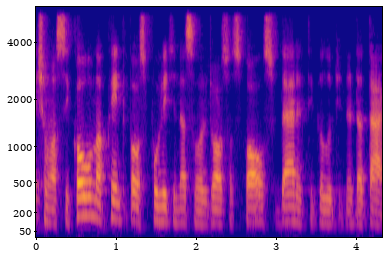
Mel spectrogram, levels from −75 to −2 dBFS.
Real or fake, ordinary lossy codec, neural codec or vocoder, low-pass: fake; AAC, 48 kbps; codec, 16 kHz, 0.3 kbps, FocalCodec; 5.4 kHz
